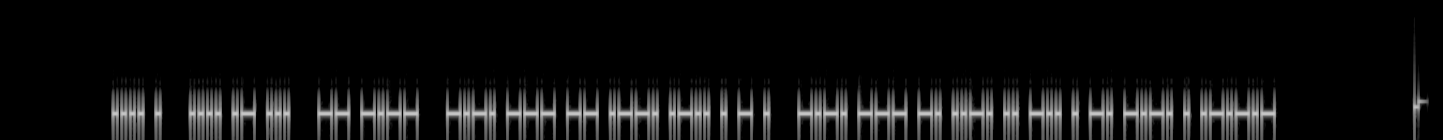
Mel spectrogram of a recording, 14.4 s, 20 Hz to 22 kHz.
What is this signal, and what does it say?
Morse code, heard as a keyed tone, about 28 wpm, 700 Hz. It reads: HE HAS MY COMPLETE CONFIDENCE.
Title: Sentences from Top 1500 Words 28wpm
